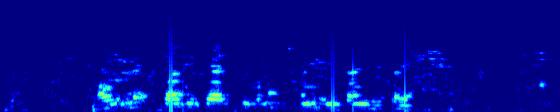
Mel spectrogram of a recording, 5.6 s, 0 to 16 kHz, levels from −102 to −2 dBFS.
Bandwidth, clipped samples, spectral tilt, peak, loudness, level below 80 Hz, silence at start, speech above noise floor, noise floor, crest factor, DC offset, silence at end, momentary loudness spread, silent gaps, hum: 3.7 kHz; under 0.1%; -2 dB/octave; -36 dBFS; -57 LUFS; -88 dBFS; 0.9 s; over 33 dB; under -90 dBFS; 22 dB; under 0.1%; 0.15 s; 15 LU; none; none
